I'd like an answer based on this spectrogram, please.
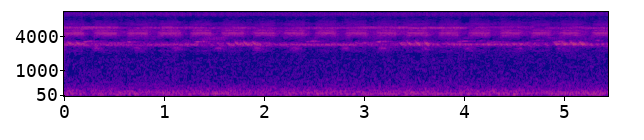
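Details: A dense cricket chorus of continuous high-pitched trilling with gentle rhythmic pulsing, a brighter shrill band repeating every second or so, and a faint low hum underneath.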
